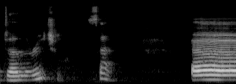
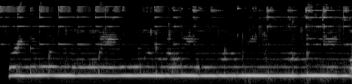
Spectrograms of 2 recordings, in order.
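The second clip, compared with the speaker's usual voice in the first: high, slow sing-song ring-a-ling; playful sung bell sound; bell imitation; 11 semitones higher than usual. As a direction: chime the words like a little bell.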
